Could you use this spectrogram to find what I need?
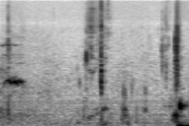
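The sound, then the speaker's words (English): A few quiet mouth sounds of someone sipping a beer, soft slurps and swallows with brief clicks, ending in a slightly louder gulp. No one speaks. “Like, I'm going to take a sip of my beer.”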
